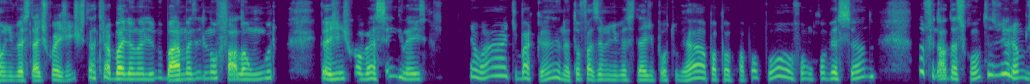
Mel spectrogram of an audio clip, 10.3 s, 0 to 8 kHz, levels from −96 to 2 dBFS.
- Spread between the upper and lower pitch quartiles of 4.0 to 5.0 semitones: Yes, average, 4.3 semitones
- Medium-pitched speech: No, high, 200 Hz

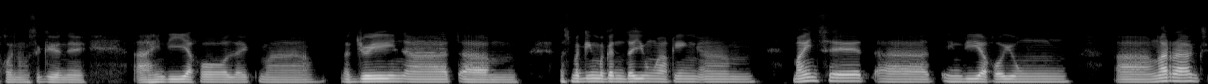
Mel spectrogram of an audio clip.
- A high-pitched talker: No, low, 120 Hz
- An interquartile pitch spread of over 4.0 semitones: No, average, 2.8 semitones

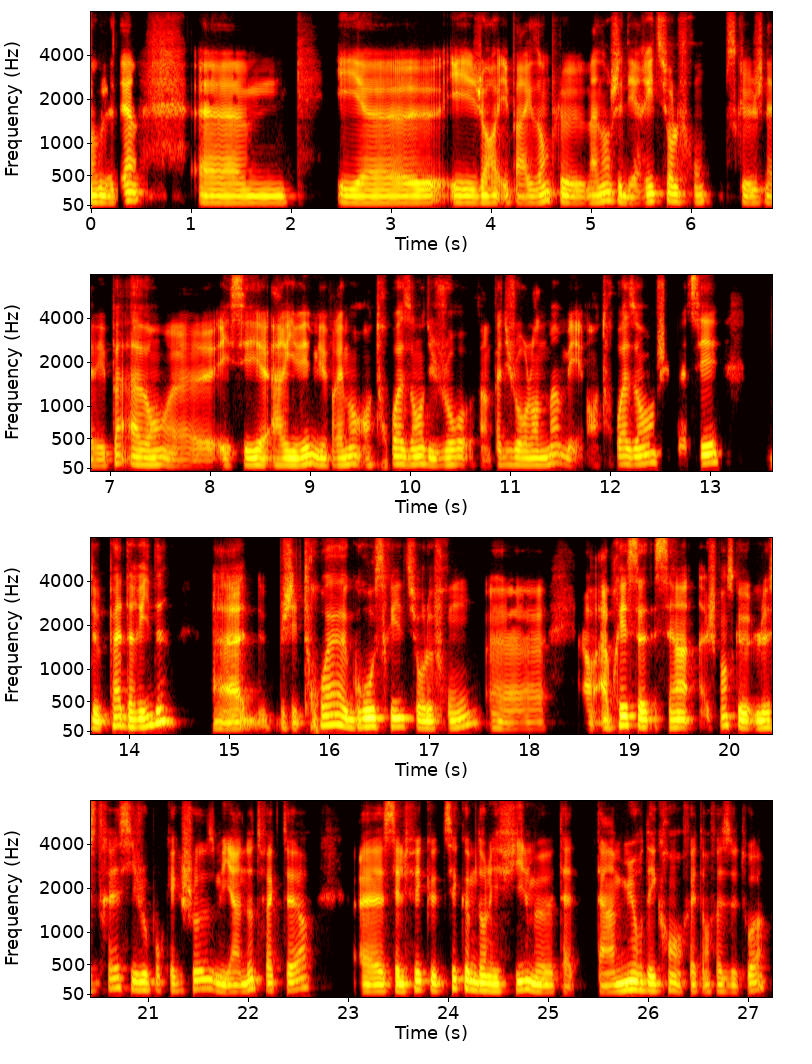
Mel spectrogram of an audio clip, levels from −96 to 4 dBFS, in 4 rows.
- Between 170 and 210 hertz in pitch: No, low, 105 Hz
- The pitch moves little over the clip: No, average, 3.7 semitones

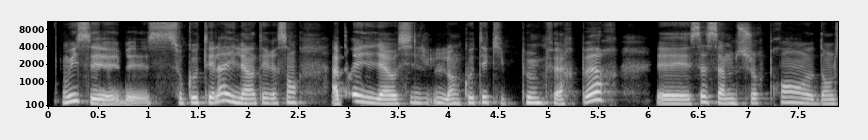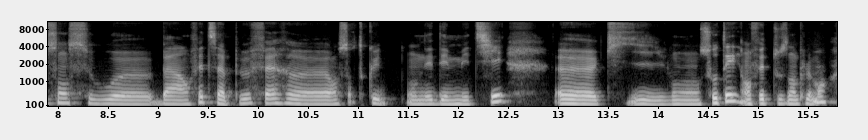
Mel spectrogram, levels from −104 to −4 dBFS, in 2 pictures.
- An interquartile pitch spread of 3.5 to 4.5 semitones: Yes, average, 4.1 semitones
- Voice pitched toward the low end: No, medium, 170 Hz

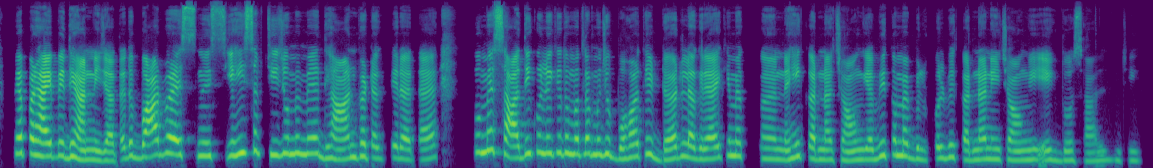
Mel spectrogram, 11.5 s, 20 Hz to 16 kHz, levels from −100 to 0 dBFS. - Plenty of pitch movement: Yes, wide, 6.5 semitones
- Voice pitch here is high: Yes, high, 245 Hz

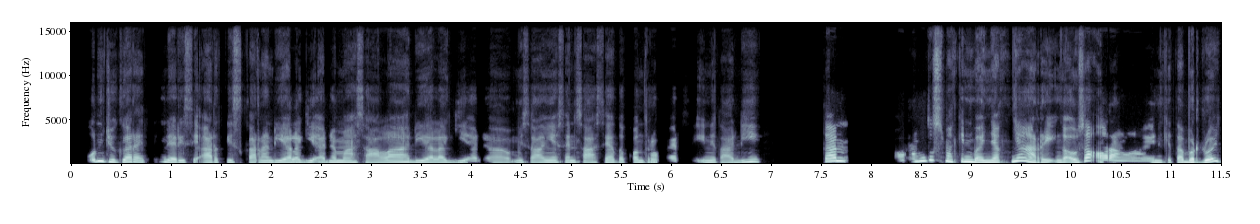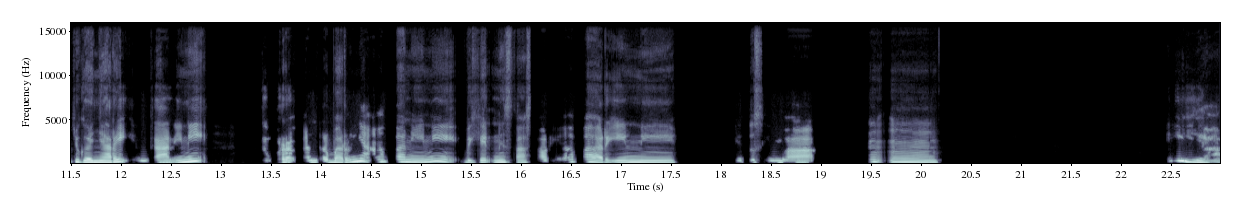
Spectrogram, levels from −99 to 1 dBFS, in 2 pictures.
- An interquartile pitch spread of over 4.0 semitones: Yes, average, 4.7 semitones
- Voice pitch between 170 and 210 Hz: Yes, medium, 185 Hz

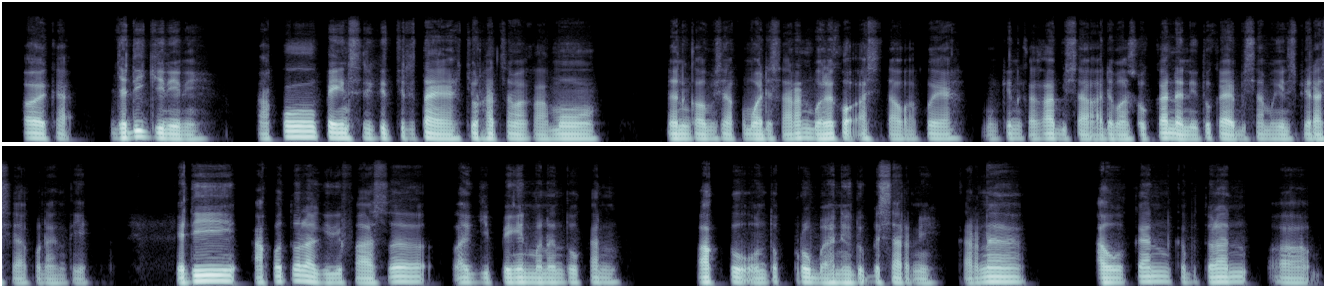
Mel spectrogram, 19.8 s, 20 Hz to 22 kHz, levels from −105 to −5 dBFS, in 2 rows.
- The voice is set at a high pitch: No, very low, 90 Hz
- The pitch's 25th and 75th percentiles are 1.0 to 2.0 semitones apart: No, narrow, 2.5 semitones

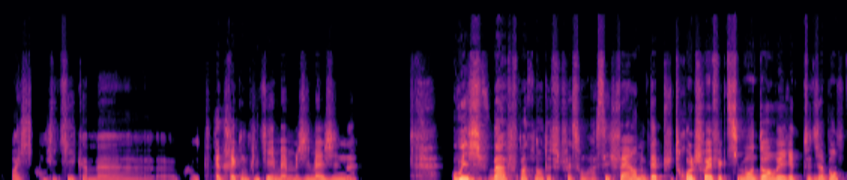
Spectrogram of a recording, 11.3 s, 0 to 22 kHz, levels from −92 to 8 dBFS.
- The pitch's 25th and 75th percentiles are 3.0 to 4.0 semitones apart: Yes, average, 3.3 semitones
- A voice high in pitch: No, medium, 180 Hz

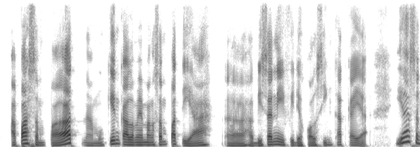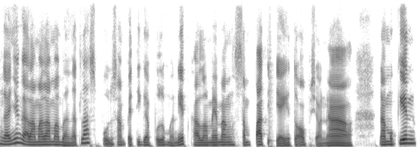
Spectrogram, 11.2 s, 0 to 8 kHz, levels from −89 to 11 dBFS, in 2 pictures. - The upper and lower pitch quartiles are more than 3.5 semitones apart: Yes, average, 4.1 semitones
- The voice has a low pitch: Yes, low, 130 Hz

